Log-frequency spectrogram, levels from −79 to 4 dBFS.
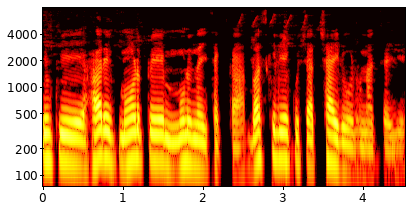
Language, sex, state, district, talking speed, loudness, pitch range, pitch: Hindi, male, Uttar Pradesh, Gorakhpur, 225 wpm, -17 LUFS, 115-145 Hz, 135 Hz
